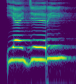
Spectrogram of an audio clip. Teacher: Kemudian ada qalqalah sugra karena huruf qalqalahnya sukun asli di ada dan ada di tengah bacaan ya. Maka kita baca dengan pantulan yang kecil. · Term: qalqalah sughra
